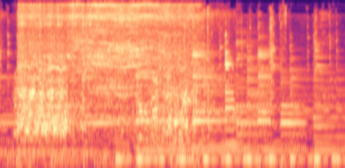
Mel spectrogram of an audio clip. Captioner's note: laughing; auger motor humming; soothing guitar music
